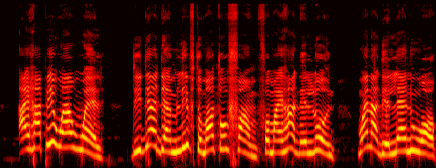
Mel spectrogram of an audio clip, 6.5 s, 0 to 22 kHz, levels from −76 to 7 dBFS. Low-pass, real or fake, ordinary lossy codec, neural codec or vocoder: none; real; none; none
